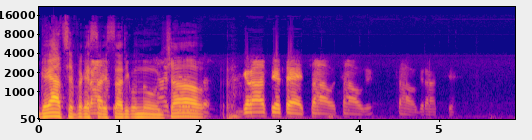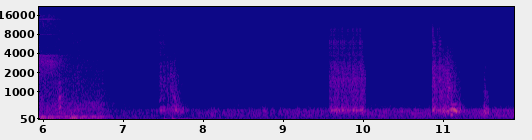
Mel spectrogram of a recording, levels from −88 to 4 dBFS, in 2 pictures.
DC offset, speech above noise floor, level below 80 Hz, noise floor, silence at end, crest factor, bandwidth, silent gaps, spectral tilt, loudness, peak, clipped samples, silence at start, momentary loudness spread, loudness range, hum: under 0.1%; 61 dB; -48 dBFS; -76 dBFS; 7 s; 20 dB; 16 kHz; none; -6 dB/octave; -15 LUFS; 0 dBFS; under 0.1%; 0 s; 23 LU; 21 LU; none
